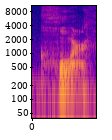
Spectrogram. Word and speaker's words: corps: That word is pronounced core.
